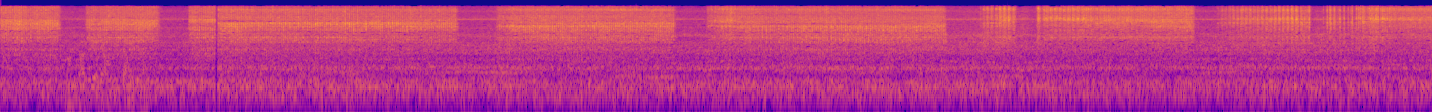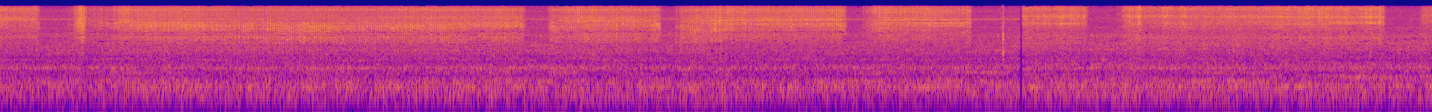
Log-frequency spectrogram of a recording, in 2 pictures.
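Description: Wood lathe running with a turning tool working against the spinning wood, a steady scraping, rasping hiss whose upper part briefly drops out every second or two.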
